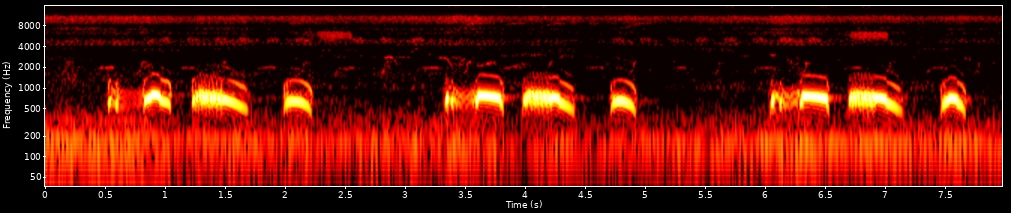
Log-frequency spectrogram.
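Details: Spotted dove, a wild target bird with a loud 'tarik akar' voice, called in with a decoy on a morning trapping trip; three evenly spaced phrases of four soft, hollow coos, the third note longer and sagging, against quiet low rumble.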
